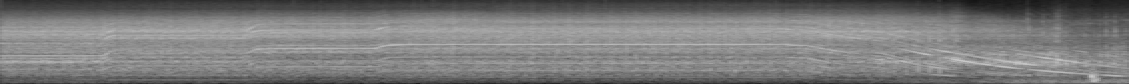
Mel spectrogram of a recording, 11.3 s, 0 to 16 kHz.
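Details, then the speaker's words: DeWalt DCBL720P1 20V cordless handheld leaf blower: steady airy rush with a clean whine rising in pitch as the speed lever opens from low, then winding down smoothly; normal. "if you just operate the trigger by your fingers here but it was blowing in low you can hear it going higher and higher"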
